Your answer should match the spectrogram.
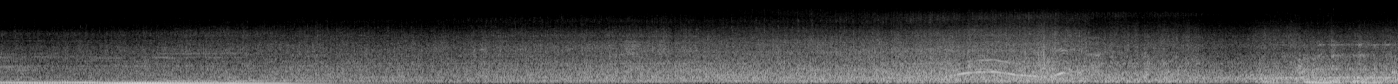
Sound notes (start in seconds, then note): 1.6 jet engine roaring; 12.5 intense music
